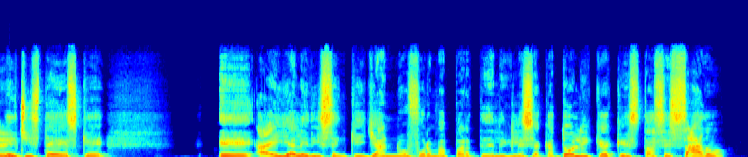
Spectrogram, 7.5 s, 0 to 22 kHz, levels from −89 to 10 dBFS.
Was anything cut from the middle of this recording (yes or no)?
no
